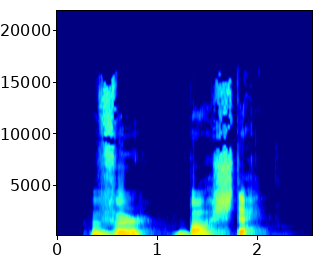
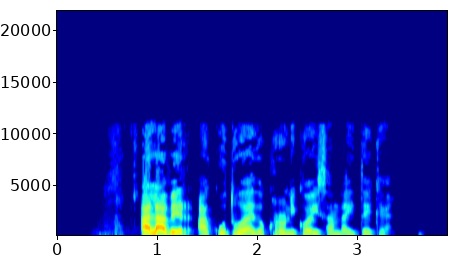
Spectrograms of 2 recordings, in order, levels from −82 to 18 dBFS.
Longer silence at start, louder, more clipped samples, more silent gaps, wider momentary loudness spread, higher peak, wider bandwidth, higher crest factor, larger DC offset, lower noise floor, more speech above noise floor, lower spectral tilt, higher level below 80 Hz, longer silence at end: second, 0.35 s vs 0.85 s; about the same, -21 LUFS vs -21 LUFS; neither; neither; second, 11 LU vs 20 LU; about the same, -2 dBFS vs 0 dBFS; first, 16 kHz vs 11.5 kHz; about the same, 22 dB vs 24 dB; neither; about the same, -63 dBFS vs -63 dBFS; about the same, 42 dB vs 41 dB; about the same, -5 dB/octave vs -4.5 dB/octave; first, -64 dBFS vs -72 dBFS; about the same, 0.6 s vs 0.65 s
